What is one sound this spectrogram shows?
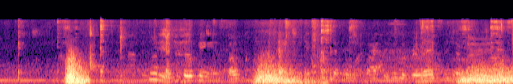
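A metal spoon scrapes and clinks against a cooking pot.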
